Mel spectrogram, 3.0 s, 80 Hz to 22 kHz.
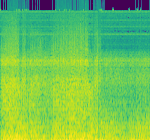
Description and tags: Modular Noise Bits 6
These samples were cut from a longer noise track made in Glitchmachines Quadrant, a virtual modular plugin. They were further edited with various effects.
